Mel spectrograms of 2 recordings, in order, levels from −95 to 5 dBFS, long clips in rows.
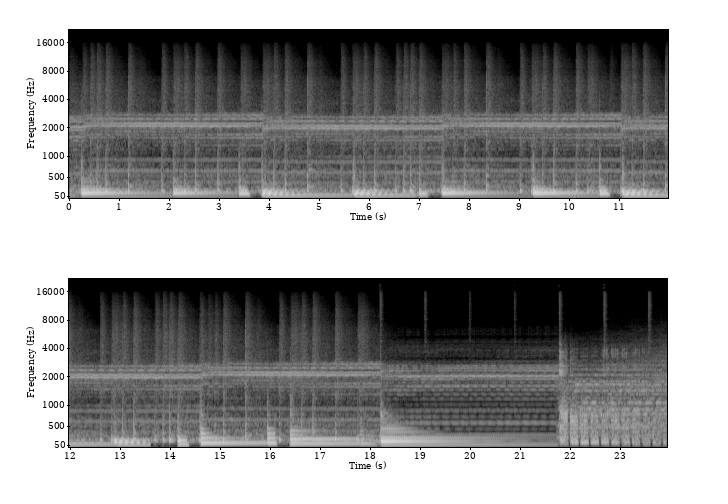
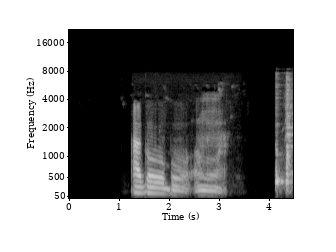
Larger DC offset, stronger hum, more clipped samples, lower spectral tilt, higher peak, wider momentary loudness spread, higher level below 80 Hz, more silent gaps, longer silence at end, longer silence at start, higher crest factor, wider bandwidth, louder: neither; neither; neither; first, -7.5 dB/octave vs -4.5 dB/octave; second, -8 dBFS vs -4 dBFS; about the same, 10 LU vs 11 LU; first, -38 dBFS vs -66 dBFS; neither; about the same, 0 s vs 0 s; second, 0 s vs 1.25 s; about the same, 16 dB vs 20 dB; first, 11.5 kHz vs 8.8 kHz; about the same, -24 LUFS vs -23 LUFS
